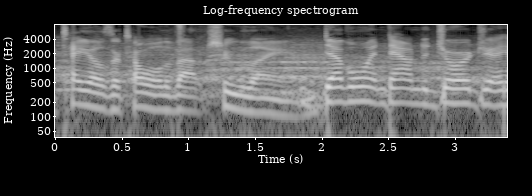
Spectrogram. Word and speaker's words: Chulane: I believe, if you're familiar with the card, I believe the CH is like a guttural, almost like Scottish sound. Okay. Like in Loch. Okay.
